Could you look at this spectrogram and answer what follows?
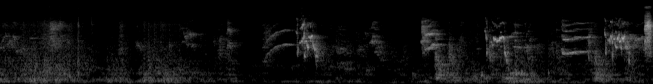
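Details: Female budgerigar attempting her first entry into the nest, with curved rising squeaks and clusters of bright chirps coming in irregular bursts over faint rustling.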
